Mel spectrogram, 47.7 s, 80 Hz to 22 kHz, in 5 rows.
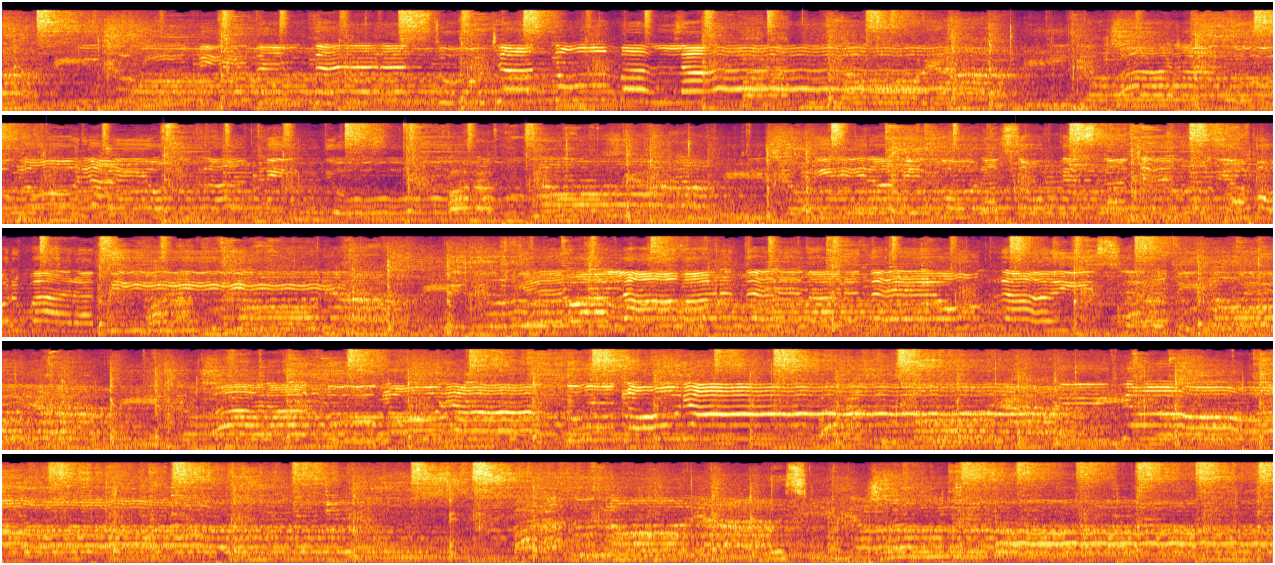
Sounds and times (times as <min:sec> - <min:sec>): Christian music: 0:00.0 - 0:47.6.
